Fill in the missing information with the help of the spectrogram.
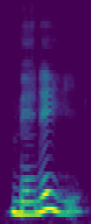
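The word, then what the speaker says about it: ὑπομένει: 모든 것을 견딘다 하는 것은 휘포메니안. 헬라에는 휘가 있어요. 근데 영어에는 휘 표현이 안 돼요. 그래서 그냥 HU라고 기록했는데 휘포메네이, 마크로수메이, 스테게이, 휘포메네이 모두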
